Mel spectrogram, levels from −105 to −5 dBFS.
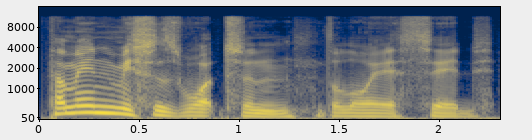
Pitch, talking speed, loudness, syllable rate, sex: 125 Hz, 180 wpm, -18 LUFS, 4.6 syllables/s, male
